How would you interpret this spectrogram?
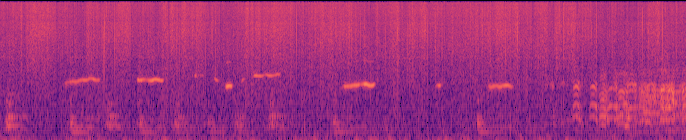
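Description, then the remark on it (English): Someone whistles a lively tune in short, bright phrases, the notes clear over a soft, hissy background with a faint accompaniment underneath. “And now he goes along like a monkey in a fit, and this is how he whistles that tune.”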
